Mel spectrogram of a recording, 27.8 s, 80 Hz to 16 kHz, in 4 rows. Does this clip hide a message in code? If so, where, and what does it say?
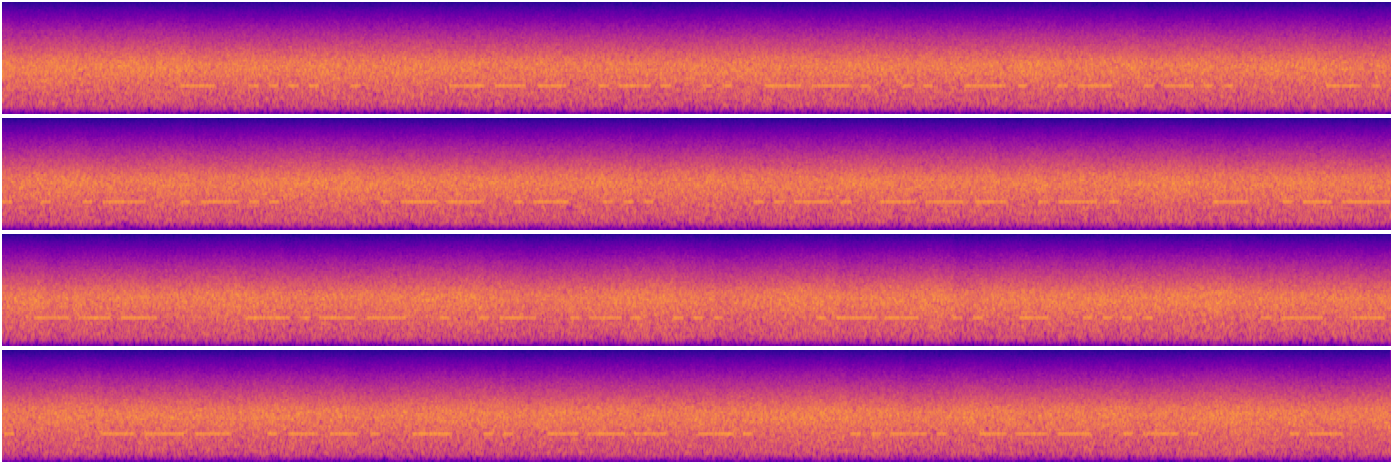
Yes: Morse code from 0.8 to 27.6 s, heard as a keyed tone, hand-sent with a bug key, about 24 wpm, 1010 Hz, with heavy radio static. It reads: THE ORIGINAL DEAL WAS FOR TWO YEARS WITH AN OPTION FOR A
